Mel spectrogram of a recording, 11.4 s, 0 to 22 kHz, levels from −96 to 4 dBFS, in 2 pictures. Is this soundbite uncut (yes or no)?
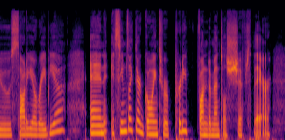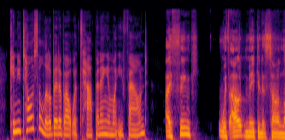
yes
